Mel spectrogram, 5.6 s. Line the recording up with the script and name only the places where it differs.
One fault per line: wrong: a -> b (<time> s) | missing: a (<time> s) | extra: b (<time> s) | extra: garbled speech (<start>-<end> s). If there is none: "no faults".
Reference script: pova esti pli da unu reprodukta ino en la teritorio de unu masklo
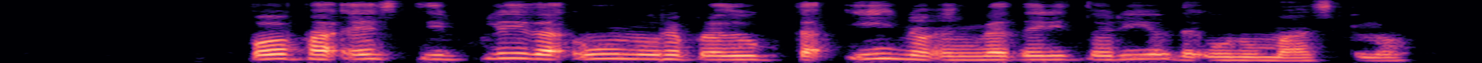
no faults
